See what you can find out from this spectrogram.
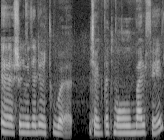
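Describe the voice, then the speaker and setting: Recorded dry and close with no echo, a woman speaks at a medium pitch. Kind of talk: casual video game commentary.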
